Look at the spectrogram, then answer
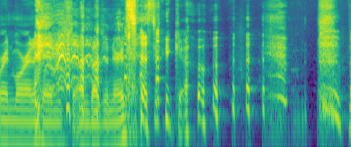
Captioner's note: chuckles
